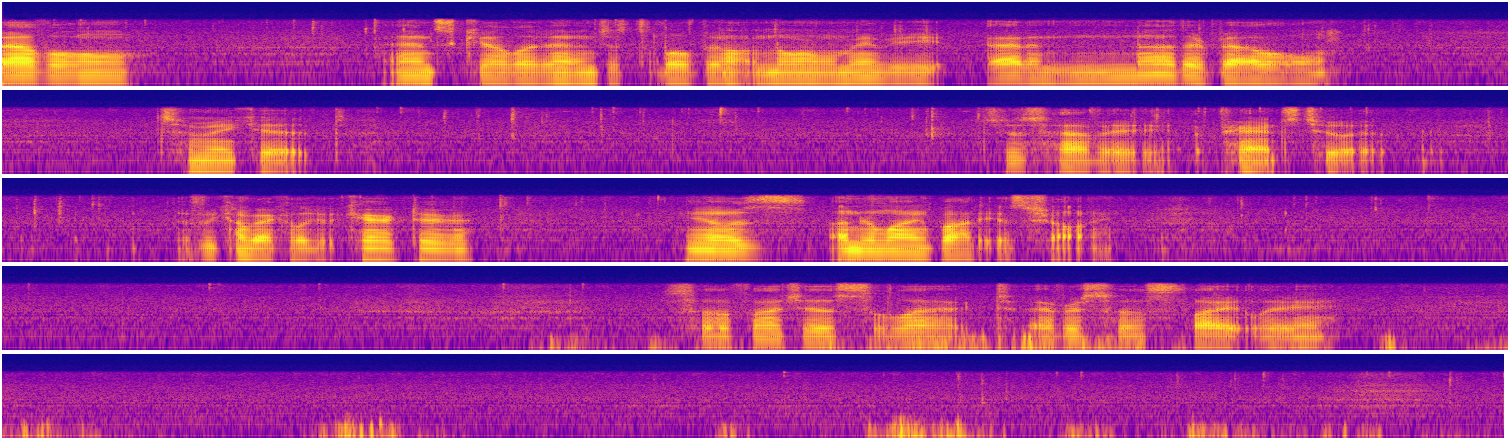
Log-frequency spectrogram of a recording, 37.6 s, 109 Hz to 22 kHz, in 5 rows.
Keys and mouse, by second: 1.9 alt+s, 4.6 ctrl+n, 6.8 ctrl+b, 9.8 g, 10.7 Tab, 12.1 ctrl+c, 12.6 ctrl+t, 13.2 a, 16.1 a, 19.5 Tab, 20.0 z, 21.3 a, 21.9 a, 25.4 click, 25.6 ctrl+e, 34.8-36.2 middle drag, 36.2 z.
